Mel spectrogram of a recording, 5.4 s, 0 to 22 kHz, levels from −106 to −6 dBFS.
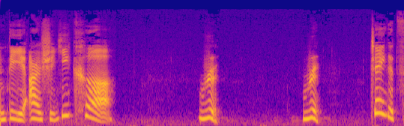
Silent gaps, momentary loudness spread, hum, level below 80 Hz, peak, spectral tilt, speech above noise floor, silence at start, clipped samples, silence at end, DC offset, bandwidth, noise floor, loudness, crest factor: none; 11 LU; none; -64 dBFS; -4 dBFS; -4 dB/octave; 38 dB; 0 s; under 0.1%; 0 s; under 0.1%; 13.5 kHz; -59 dBFS; -22 LUFS; 20 dB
